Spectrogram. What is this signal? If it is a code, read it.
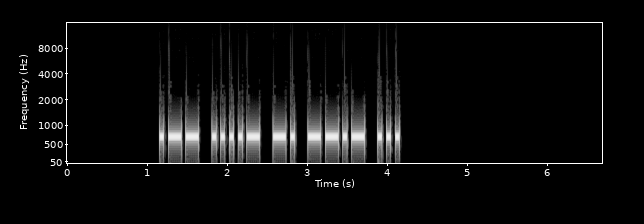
Morse code, heard as a keyed tone, about 21 wpm, 700 Hz. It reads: W4NQS
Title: USA Call Signs - 5 Characters - Repeated 2x - 22wpm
